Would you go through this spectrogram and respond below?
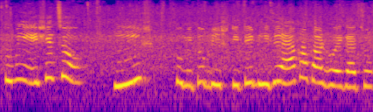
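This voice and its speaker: A woman acts a simple young village wife in a cartoon, very affectionate. Her high voice coos plaintively. A little rainy noise is audible behind her. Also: moderate pace, poor audio. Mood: tender. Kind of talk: cartoon character acting.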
